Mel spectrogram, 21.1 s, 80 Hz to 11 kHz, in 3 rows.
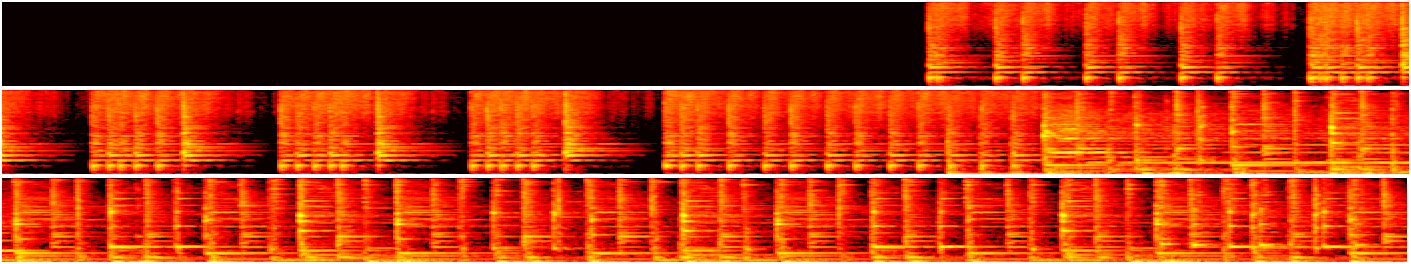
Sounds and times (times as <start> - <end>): Music: 4.6 - 21.0.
